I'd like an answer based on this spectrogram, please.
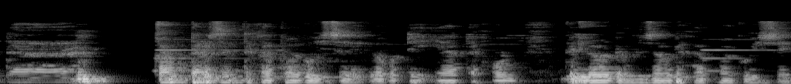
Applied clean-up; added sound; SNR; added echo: classical method WPE with log-MMSE.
